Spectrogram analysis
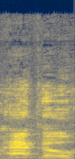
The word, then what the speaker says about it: Hakko: My Heiko desoldering iron here, desoldering gun, but you can't see it because I'm so magnified. It's a Heiko, or Hakko, however you want to pronounce it, H-O-K-K-O.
